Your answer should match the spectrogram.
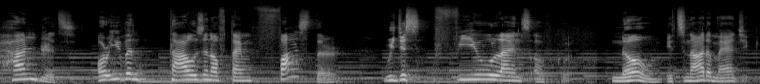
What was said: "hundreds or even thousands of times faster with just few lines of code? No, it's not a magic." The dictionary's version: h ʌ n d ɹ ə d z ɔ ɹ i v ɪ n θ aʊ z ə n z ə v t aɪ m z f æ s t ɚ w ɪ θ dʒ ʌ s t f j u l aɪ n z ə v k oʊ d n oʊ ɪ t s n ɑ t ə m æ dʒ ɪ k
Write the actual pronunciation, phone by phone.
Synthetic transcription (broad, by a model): h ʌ n d ɹ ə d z ɔ ɹ i v ɪ n t aʊ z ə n ə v t aɪ m f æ s t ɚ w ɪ dʒ ʌ s t f j u l aɪ n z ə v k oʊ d n oʊ ɪ t s n ɑ t ə m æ dʒ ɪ k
